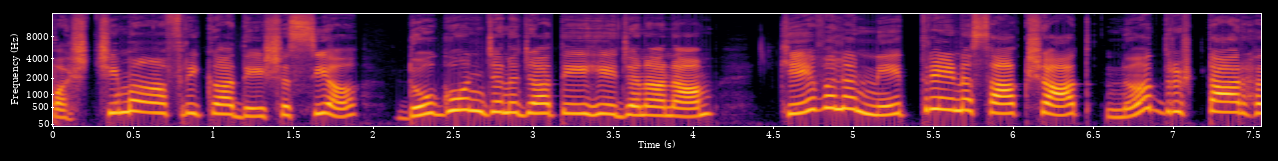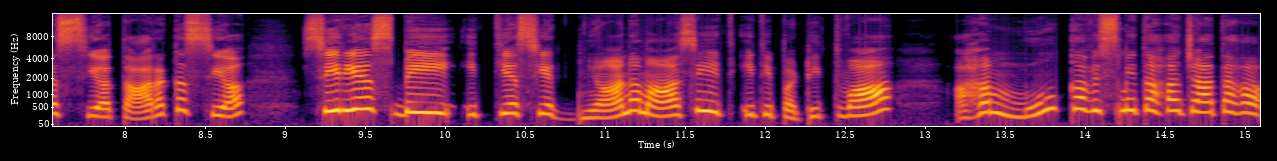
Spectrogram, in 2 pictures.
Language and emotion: Sanskrit, surprised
